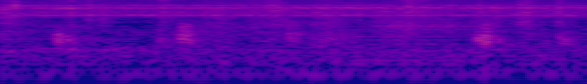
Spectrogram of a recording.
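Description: Faint, scattered soft ticks and rustles of paperback book pages being flipped through by hand.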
